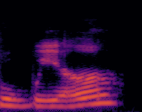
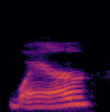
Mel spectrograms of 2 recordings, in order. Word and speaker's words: Weir: That's usually pronounced Weir. I can think of only one other person who outside of that family I've ever known to pronounce Weir, like where.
